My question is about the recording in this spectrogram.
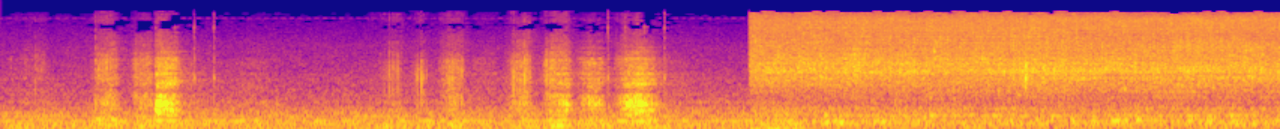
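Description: A serrated knife saws through an orange on a wooden cutting board in several short strokes. A little past halfway, water from a kitchen tap starts suddenly and runs steadily onto raspberries in a metal mesh strainer, louder than the cutting.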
